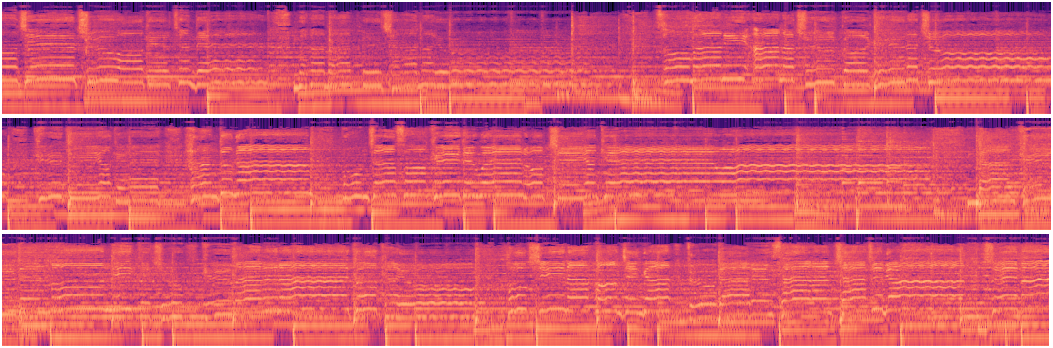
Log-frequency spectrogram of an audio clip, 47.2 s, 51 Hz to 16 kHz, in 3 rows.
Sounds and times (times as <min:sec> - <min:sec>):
Music: 0:00.0 - 0:47.1.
